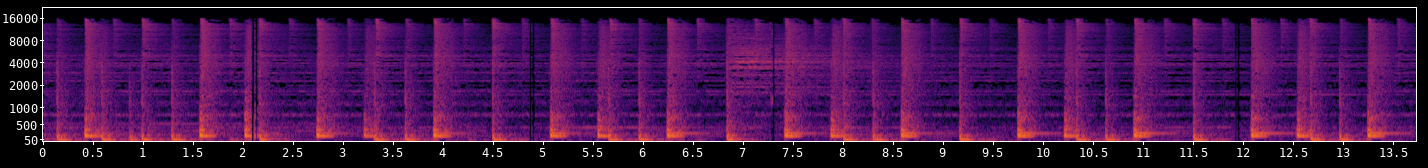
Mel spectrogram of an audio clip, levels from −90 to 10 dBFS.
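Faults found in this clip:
Brief disruptions around 60 ms at 2.08–2.15, 4.86–4.92, 7.26–7.32, 11.91–11.97 s. Damaged data in a compressed stream: decoder misreads corrupt frames, loses sync, resyncs at the next header.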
